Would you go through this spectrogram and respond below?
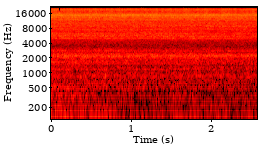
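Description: An Instant Pot vents steam in a constant, bright hiss that holds steady and unbroken at a moderate level the whole time, with no voices.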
